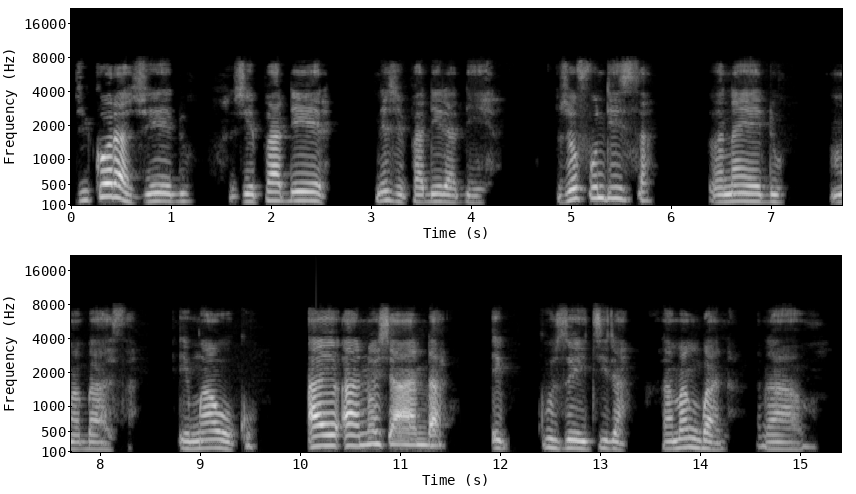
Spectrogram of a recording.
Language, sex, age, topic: Ndau, male, 50+, education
